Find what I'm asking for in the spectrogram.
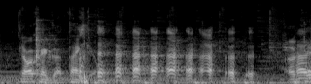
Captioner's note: laugh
